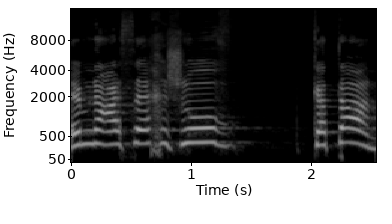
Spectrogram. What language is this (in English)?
Hebrew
